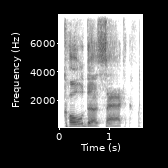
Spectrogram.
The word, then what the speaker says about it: cul-de-sac: When a neighbor disappears, Ray and his cohorts risk their lives to save their cul-de-sac.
